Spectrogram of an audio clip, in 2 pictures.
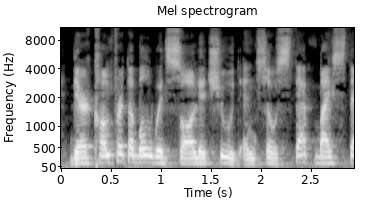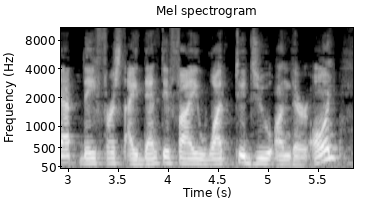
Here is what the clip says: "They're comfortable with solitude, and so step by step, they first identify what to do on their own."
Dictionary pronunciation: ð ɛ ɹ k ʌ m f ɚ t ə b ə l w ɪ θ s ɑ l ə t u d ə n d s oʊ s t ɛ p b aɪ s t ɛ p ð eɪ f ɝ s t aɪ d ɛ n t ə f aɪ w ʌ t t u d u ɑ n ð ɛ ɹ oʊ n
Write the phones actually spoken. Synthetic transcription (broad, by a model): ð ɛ ɹ k ʌ m f ɚ t ə b ə l w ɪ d s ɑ l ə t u d ə n d s oʊ s t ɛ p b aɪ s t ɛ p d eɪ f ɝ s t aɪ d ɛ n t ə f aɪ w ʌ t t u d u ɑ n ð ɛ ɹ oʊ n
